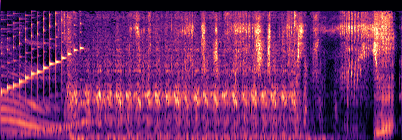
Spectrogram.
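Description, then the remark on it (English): A truck engine whines up in pitch, chugs loudly and steadily for a couple of seconds, then sputters and cuts out with a few rough bursts and clunks. “I'm about to power up the Chuckle Truck and head out on a brand new adventure.”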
